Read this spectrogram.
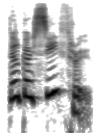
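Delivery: a touch of prim alarm; lightly voiced Claire. A narrator's reading. Claire objects to pants.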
